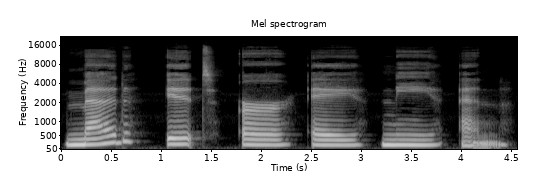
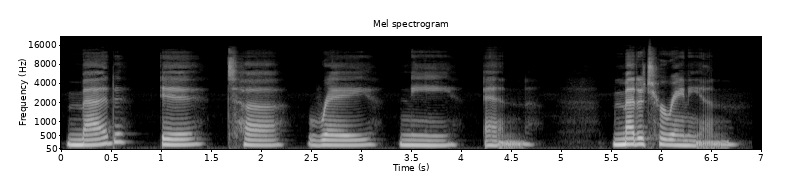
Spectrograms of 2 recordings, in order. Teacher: 6 syllables with the stress on the fourth.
